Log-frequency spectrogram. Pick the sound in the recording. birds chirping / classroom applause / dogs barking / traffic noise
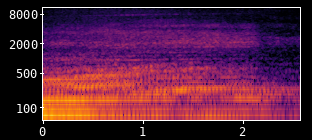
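traffic noise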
